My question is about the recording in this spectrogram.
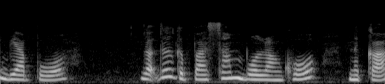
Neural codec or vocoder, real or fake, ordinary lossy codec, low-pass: none; real; none; 7.2 kHz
